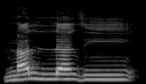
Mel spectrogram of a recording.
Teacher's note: نون جو ہے اس کو ہم تشدید کریں گے لام کے ساتھ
